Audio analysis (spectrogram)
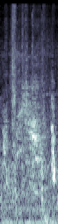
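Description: Chickens on a Jamaican poultry farm give a short burst of clucking, with one sharper cluck near the end, all brief and close.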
